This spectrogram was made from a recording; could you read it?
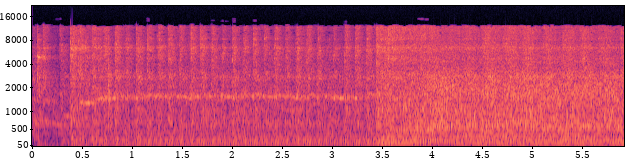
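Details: Honda EU2000 inverter generator with a new carburetor whose jet was wrongly altered following internet advice, started with eco throttle off: hums steadily, then jumps louder and busier instead of settling. Hunting surge from the carburetor jet fault.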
